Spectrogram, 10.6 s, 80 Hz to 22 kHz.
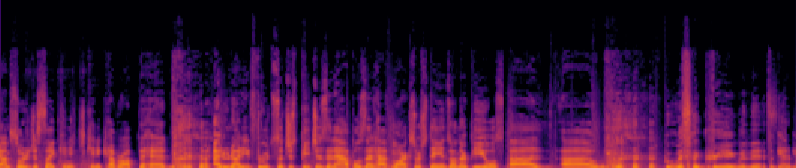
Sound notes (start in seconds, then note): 2.2 chuckling; 7.9 chuckling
